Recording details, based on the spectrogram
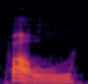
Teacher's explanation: a língua vai um pouco mais para trás, na região do véu palatino, quando os portugueses dizem qual. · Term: velarizado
